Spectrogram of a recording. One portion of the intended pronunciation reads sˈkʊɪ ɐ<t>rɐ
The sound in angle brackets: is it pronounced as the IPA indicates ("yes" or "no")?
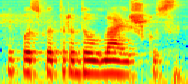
yes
